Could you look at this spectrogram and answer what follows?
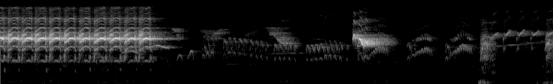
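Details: Brinji bulbul in a songbird tutor recording: an intense, fast, rattling trill of repeated buzzy harmonic notes for about one and a half seconds, trailing into soft twitters and a sharp isolated chip.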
